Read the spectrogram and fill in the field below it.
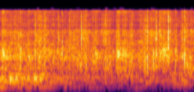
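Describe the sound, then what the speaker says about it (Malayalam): Audience clapping at a Kerala festival stage show, a steady dense patter of many hands filling the whole moment, with a bit of crowd noise and faint voices underneath. "എല്ലാവരും ചേർന്ന് നല്ലൊരു കൈയടി"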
